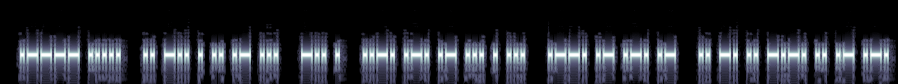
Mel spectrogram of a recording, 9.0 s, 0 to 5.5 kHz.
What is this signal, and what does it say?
Morse code, heard as a keyed tone, about 33 wpm, 800 Hz. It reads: 15 IDEIAS DE FRASES PARA INICIAR
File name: audios / portugais / portugais texte en clair 2 vitesse 35 mots minutes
